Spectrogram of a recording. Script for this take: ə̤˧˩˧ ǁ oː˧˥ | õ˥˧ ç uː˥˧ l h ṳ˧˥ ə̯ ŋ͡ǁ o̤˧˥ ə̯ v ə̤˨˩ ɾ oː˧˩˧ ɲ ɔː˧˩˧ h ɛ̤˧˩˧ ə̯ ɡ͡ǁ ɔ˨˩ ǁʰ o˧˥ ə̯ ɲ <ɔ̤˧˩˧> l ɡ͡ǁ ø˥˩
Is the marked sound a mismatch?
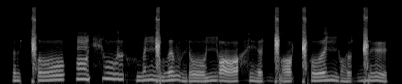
no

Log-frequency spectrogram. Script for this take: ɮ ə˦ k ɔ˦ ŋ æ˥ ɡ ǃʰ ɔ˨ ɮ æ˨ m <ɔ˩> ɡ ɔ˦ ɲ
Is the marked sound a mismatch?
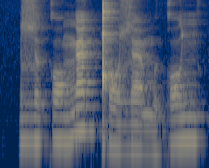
yes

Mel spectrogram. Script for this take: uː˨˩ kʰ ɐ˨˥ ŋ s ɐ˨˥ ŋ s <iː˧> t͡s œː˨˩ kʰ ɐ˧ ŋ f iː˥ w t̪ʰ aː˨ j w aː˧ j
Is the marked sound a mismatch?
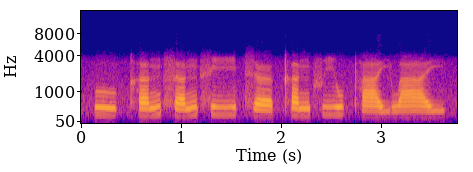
no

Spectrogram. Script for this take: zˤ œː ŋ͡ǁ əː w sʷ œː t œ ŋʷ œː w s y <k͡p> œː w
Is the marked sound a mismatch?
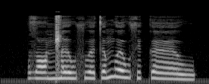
yes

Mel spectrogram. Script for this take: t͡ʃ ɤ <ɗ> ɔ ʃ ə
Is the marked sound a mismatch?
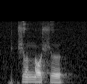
yes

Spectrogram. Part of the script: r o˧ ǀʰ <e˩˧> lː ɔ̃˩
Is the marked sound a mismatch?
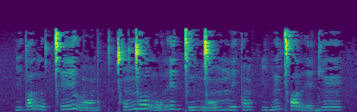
yes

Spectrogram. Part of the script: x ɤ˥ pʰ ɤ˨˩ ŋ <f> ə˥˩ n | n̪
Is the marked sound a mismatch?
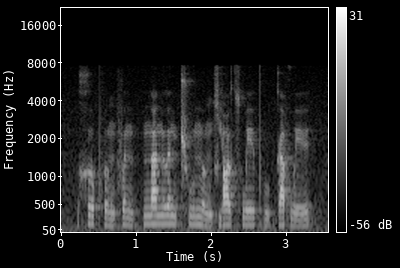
no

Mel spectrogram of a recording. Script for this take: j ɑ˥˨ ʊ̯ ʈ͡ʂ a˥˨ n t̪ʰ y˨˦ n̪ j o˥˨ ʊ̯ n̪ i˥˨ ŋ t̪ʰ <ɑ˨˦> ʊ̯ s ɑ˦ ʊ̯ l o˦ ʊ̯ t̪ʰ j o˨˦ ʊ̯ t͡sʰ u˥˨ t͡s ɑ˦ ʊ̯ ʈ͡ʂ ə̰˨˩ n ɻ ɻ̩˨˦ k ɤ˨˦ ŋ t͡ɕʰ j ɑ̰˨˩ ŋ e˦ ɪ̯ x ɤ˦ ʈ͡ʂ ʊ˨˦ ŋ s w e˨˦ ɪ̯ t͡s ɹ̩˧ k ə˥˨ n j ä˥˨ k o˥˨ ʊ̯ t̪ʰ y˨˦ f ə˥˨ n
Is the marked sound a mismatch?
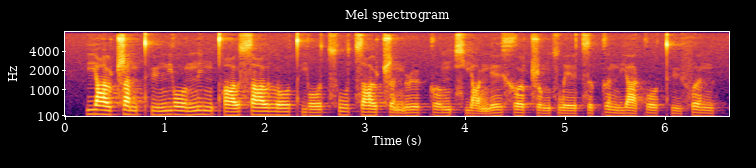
no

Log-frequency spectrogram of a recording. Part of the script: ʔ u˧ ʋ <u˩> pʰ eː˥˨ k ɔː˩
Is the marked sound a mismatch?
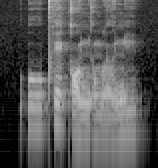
yes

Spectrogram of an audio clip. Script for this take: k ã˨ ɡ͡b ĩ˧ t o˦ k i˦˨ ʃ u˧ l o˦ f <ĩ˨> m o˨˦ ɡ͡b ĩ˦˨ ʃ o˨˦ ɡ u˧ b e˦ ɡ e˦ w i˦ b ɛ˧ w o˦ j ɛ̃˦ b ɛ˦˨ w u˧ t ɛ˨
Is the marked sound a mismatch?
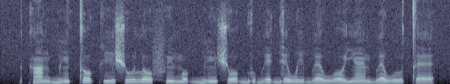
yes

